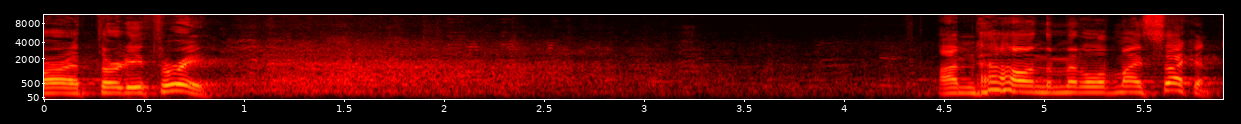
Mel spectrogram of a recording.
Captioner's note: audience laughing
